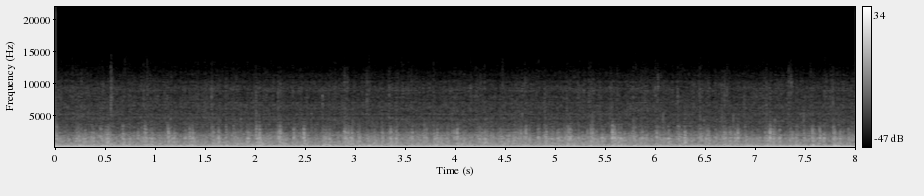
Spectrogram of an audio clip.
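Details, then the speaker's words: South Bend 9 inch lathe, backgear with two broken teeth repaired, under load during aluminum test cut: faint click once per turn over low motor hum at repaired tooth, not slipping; adjustment may cure — backgear repair tooth click. "is the load that will flick that you're coming around that's right where that repair is you can probably get that out of there just by adjusting a little bit but it is working is not slipping"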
